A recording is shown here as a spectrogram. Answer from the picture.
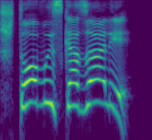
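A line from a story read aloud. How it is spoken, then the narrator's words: Dry sinister creaky old voice. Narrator (Russian): Старик заговорил сухим, зловещим, скрипучим голосом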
